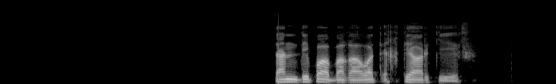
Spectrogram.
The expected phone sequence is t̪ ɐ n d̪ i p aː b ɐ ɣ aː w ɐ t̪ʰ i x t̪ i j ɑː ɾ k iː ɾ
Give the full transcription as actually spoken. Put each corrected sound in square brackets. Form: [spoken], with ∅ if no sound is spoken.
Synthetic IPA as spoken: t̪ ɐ n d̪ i p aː b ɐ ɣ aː w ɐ [t̪] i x t̪ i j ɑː ɾ k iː ɾ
